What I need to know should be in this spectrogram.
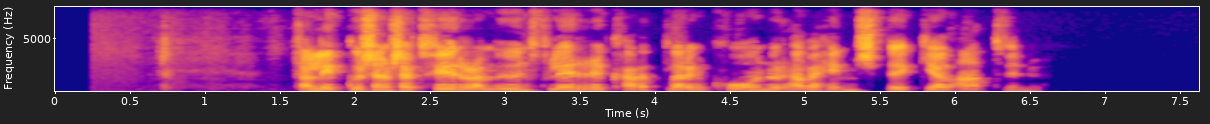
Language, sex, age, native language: Icelandic, male, 30-39, Icelandic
